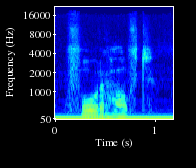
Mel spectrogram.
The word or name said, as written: forehead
